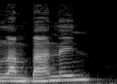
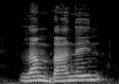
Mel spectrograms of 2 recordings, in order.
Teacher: E a nasal que o antecede vai ser um M, um mu, né? Porque, já que o beta é uma labial, a nasal que o antecede será também uma labial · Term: nasal labial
